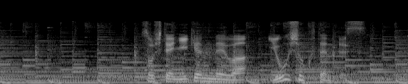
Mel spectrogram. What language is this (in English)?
Japanese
